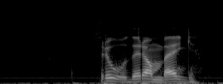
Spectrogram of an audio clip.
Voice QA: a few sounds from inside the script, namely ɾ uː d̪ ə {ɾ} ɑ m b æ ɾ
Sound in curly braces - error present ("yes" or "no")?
no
